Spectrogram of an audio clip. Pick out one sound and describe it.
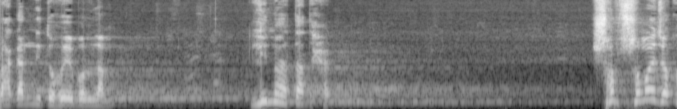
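A man preaches with animation into a microphone through loudspeakers, his voice echoing.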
